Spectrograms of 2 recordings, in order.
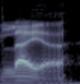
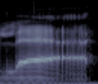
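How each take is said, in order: First: The word is said with two syllables. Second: The word is said with one syllable. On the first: The speaker calls it wrong. "I always say it like layer" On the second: The speaker calls it right. "it should really rhyme with hair"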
